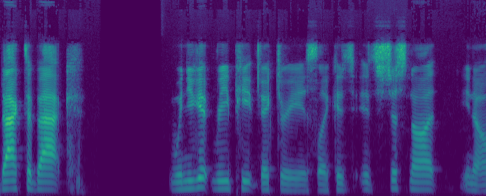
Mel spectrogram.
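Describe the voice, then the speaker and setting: Speaking in a normal speaking voice, a man with a fairly high pitch talks at a moderate pace with ordinary pitch variation. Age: young. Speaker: podcast guest, fan. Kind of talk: casual chat.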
